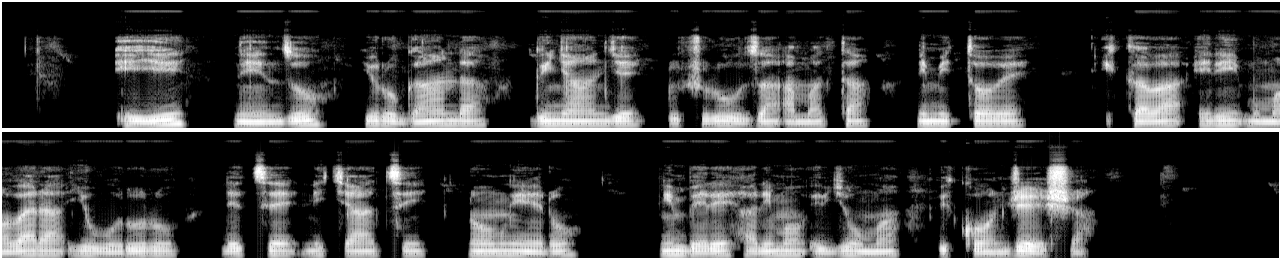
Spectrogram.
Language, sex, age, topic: Kinyarwanda, male, 18-24, finance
